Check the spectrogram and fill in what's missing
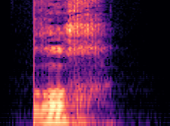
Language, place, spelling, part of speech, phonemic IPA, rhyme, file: German, Berlin, Bruch, noun, /bʁʊx/, -ʊx, De-Bruch.ogg
- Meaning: 1. break, breaking, breach, fracture, rupture 2. fraction 3. fracture (of a bone) 4. hernia 5. hernia: (to) excess, very much 6. ellipsis of Einbruch (“break-in”)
